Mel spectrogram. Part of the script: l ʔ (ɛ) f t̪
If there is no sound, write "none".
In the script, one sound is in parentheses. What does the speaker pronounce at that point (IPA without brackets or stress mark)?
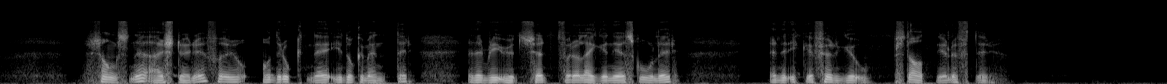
œ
